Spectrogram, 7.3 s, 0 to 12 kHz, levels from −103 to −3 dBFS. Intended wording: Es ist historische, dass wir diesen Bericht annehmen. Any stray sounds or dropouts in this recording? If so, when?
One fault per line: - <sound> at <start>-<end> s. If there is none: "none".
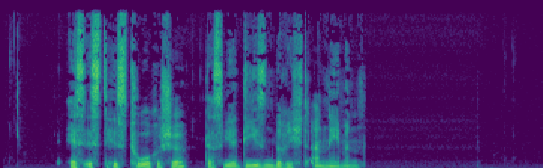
none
